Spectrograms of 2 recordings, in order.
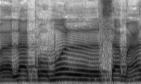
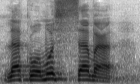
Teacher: Pastikan sambungan dia lam syamsiyah, tak bunyi hidup alif lam sini ya, sebab dia lam syamsiyah.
